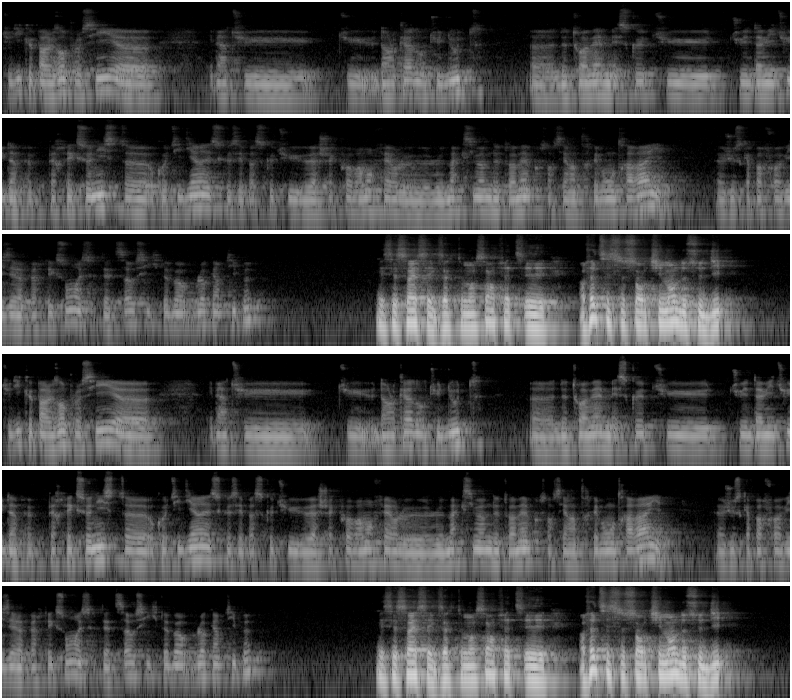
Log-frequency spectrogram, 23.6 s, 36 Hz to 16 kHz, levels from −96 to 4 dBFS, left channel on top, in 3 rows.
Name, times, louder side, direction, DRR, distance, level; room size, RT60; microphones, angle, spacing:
voice 1, 0.0-3.1 3.4-4.8 5.3-14.5 15.0-18.3, right 1 dB, 50° right, 8 dB, 1.3 m, -42 dB
voice 2, 19.5-22.9, right 1 dB, 10° right, 9 dB, 0.5 m, -25 dB
21.5 x 8.0 x 7.6 m, 0.78 s
head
